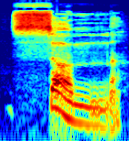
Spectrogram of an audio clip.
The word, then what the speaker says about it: sommes: Nous sommes, okay. Nous sommes, okay. So you don't pronounce the final S here, it doesn't exist.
